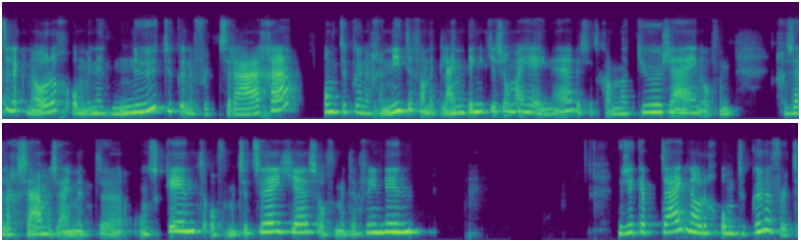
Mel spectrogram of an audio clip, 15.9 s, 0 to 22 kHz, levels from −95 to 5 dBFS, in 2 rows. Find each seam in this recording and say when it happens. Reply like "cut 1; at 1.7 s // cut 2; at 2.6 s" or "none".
cut 1; at 3.1 s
